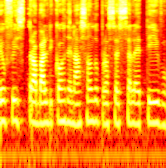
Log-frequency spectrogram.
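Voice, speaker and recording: A woman's fairly low voice with a Pernambuco accent. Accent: Araripina, Pernambuco backlands. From Brazil, Pernambuco backlands (Araripina). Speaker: human resources manager. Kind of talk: interview.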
